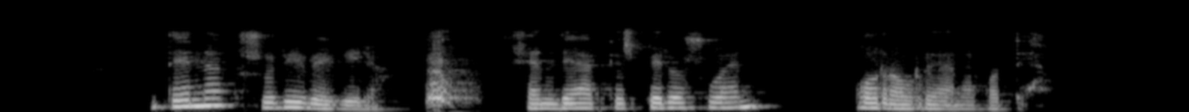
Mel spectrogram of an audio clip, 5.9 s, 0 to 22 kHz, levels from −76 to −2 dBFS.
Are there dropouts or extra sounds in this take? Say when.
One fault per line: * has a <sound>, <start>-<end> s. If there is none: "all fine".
* has a bark, 2.1-2.4 s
